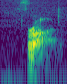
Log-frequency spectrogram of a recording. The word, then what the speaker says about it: fraud: So I say fraud. So the difference here is whether it's or. I'm saying or. And it's more R, right? Fraud.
